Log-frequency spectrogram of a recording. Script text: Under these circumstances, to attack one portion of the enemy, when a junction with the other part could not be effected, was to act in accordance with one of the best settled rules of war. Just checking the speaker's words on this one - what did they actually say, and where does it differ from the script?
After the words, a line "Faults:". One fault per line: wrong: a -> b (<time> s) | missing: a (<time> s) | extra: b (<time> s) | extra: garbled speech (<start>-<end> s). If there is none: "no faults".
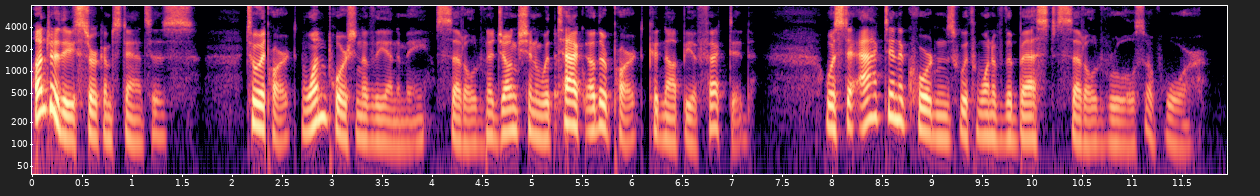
Under these circumstances, to part one portion of the enemy, settled a junction with attack other part could not be effected, was to act in accordance with one of the best settled rules of war.
Faults:
wrong: attack -> part (2.3 s)
wrong: when -> settled (4.1 s)
wrong: the -> attack (5.2 s)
